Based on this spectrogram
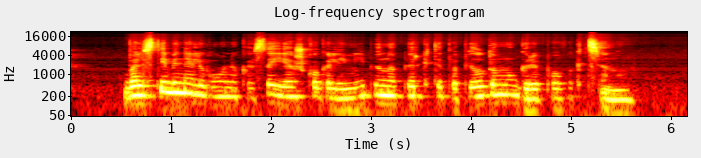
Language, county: Lithuanian, Utena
